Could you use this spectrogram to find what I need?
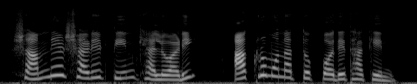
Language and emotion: Bengali, neutral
